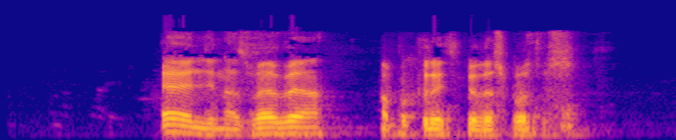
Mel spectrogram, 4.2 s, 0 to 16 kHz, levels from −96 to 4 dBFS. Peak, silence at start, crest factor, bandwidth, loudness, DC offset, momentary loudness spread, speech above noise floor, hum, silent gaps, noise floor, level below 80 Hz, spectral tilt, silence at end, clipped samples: 0 dBFS; 1 s; 16 dB; 7.8 kHz; -15 LUFS; under 0.1%; 17 LU; 58 dB; none; none; -72 dBFS; -46 dBFS; -6 dB/octave; 0.65 s; under 0.1%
